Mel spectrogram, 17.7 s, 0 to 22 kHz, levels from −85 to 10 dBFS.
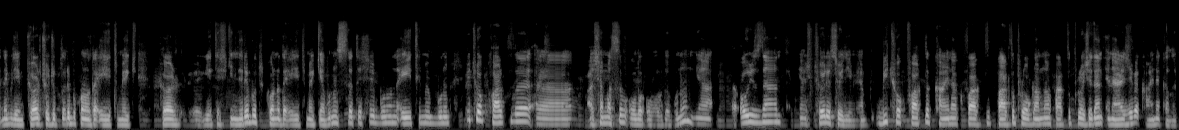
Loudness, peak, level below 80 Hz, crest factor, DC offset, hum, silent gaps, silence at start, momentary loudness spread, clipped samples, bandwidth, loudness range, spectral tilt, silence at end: -26 LUFS; -8 dBFS; -70 dBFS; 18 dB; under 0.1%; none; none; 0 s; 10 LU; under 0.1%; 12 kHz; 2 LU; -7.5 dB/octave; 0.05 s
